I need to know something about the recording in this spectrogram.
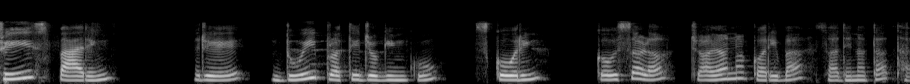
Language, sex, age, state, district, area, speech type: Odia, female, 18-30, Odisha, Bhadrak, rural, read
